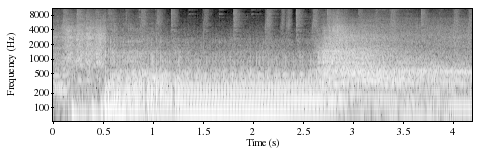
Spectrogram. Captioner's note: engine revving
